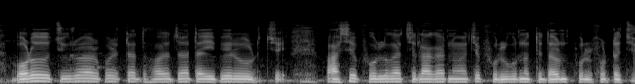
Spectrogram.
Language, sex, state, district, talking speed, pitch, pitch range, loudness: Bengali, male, West Bengal, North 24 Parganas, 160 wpm, 125 Hz, 120-130 Hz, -20 LUFS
